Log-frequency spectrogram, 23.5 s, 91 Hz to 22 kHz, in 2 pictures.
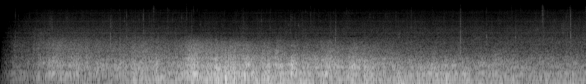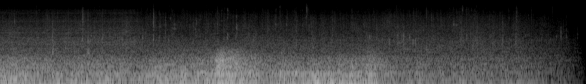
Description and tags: medium distance thunderclap 2
quite distant thunder sound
